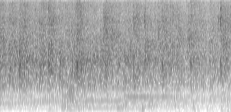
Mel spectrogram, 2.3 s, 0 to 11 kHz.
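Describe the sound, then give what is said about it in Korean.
Audience applause welcoming a missionary and his wife at a church's 29th anniversary service, a dense, steady wash of many hands clapping that holds at an even loudness for the whole clip, with a faint low hum underneath. “뜨겁게 우리 박수로 맞아 주시고요.”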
